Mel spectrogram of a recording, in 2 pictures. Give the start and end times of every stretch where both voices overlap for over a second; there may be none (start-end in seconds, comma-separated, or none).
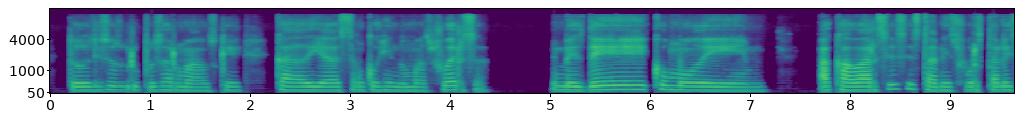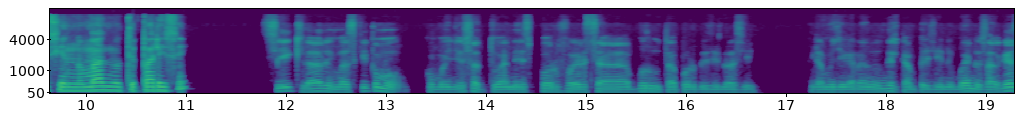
none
